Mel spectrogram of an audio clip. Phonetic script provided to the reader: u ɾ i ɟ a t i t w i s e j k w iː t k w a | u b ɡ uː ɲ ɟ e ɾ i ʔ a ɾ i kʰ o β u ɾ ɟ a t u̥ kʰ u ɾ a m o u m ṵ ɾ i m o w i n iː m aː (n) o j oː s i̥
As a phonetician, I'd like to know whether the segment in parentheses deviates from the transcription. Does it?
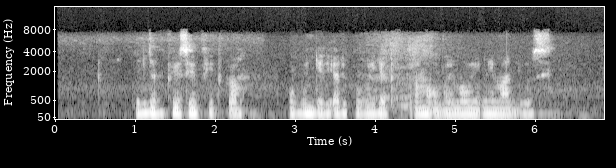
no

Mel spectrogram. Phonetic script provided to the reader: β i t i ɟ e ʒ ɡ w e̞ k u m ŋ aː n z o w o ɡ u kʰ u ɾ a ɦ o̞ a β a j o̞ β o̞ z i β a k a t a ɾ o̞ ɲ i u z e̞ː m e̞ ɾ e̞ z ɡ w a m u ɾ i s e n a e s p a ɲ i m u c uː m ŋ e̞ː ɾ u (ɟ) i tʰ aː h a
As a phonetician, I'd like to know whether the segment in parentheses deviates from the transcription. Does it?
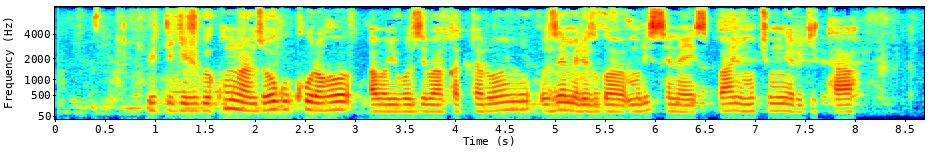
no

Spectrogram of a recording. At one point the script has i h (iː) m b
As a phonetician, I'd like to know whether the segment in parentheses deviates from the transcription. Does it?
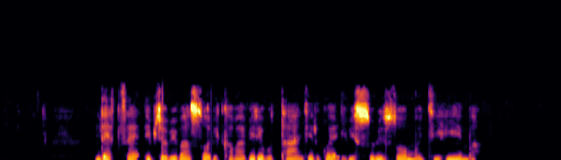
no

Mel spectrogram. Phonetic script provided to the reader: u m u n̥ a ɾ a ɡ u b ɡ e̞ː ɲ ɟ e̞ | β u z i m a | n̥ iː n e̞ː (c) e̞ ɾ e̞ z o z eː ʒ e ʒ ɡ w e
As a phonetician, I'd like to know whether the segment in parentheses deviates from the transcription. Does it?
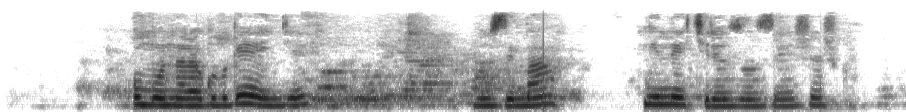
no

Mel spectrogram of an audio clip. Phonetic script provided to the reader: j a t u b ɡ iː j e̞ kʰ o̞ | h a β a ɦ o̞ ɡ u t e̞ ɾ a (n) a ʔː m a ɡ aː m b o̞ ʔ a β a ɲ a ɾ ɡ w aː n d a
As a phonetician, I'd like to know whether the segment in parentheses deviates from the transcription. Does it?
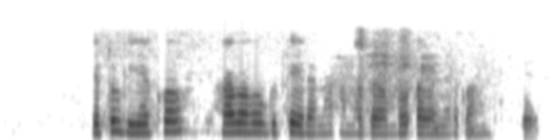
no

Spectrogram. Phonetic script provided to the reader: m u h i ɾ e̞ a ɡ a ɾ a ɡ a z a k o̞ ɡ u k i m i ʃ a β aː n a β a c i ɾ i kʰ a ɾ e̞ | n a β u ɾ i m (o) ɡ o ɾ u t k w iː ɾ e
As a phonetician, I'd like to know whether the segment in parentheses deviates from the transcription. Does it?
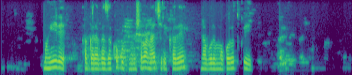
yes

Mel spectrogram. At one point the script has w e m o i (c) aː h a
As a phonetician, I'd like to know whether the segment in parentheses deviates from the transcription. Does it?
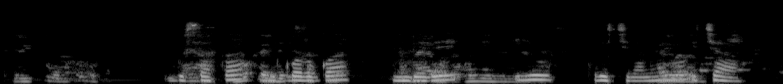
no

